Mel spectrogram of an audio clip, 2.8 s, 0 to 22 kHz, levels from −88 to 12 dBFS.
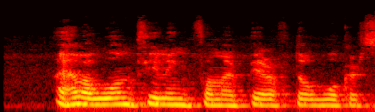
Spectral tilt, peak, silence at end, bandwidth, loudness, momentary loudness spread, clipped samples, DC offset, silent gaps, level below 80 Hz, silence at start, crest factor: -7.5 dB/octave; -4 dBFS; 0 s; 11 kHz; -21 LUFS; 7 LU; under 0.1%; under 0.1%; none; -60 dBFS; 0.4 s; 18 dB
